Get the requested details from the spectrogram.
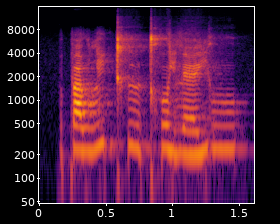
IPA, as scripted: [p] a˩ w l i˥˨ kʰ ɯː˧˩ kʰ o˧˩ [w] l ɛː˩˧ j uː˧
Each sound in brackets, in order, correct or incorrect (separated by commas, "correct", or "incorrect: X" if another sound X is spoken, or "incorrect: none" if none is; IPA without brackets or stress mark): correct, incorrect: j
